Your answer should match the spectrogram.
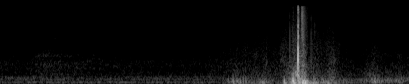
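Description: A golf swing off fairway turf: a short whoosh of the club building about two and a half seconds in, then one sharp crack of the clubface striking the ball about three seconds in. The golfer judges the shot a quick, ugly swing and a miss.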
